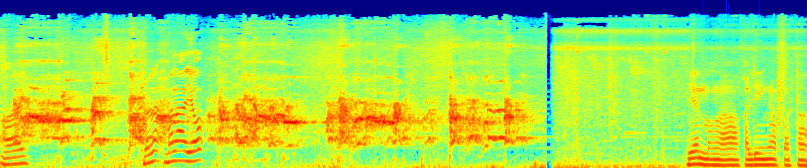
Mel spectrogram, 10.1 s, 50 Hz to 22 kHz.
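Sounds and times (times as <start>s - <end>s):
dog barking and yelping: 0.0s - 6.8s.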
